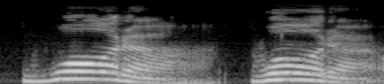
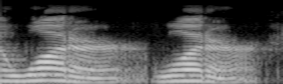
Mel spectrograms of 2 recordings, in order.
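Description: First: WATER com T batido e sem R final, "uóra"; quase britânica. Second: WATER com T batido e R final enrolado; R americano enroladinho. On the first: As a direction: termine WATER em A, sem enrolar. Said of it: "Também uma pronúncia quase britânica". (WATER como "uóra", R final mudo) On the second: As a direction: enrole o fim de WATER, "uórer". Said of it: "o R enroladinho". (WATER bem americano) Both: Shown as a demonstration.

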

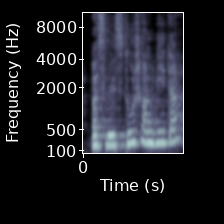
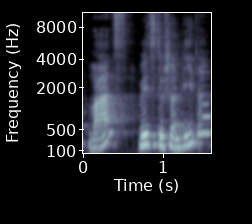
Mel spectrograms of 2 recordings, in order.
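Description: First: "schon" lifted with a rising tune, annoyed question; stress on schon. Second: "wieder" rising at the end instead of "schon"; stress on wieder. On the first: Podcast guest demos stress, first take on "schon". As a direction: lean on "schon" as if fed up. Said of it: "wie unterschiedlich man was betonen kann". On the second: Guest shows listeners the second stress, on "wieder". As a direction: put the weight on "wieder". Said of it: "wenn ich das anders betone". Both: Shown as a demonstration.

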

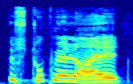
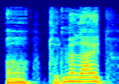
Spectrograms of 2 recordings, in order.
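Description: First: High, slow, whimpering apology; tearful. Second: Sincere, understated apology; serious. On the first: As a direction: apologise on the verge of tears. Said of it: "fing an zu weinen". (weinerlich, hoch und langsam) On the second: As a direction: drop the teasing and apologise earnestly. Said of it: "wurde auch sie ernst". (ernst, aufrichtig entschuldigend) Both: A narrator's reading.

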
